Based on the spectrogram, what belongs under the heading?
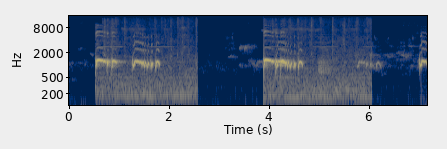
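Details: Zebra dove song used as a lure to prompt other doves to sing: short bursts of two or three ringing coos, repeated roughly every three seconds, with a soft low rumble under the louder phrases.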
